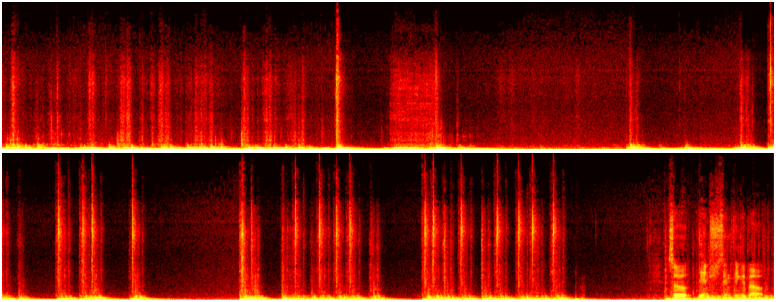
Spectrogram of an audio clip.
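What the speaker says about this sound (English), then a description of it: "let me put a sheet of paper in and I'll give a little demo of how this works" A Smith-Corona mechanical typewriter has a sheet of paper fed in, then is typed on close up: bursts of sharp key clacks and heavier thunks in uneven runs, broken by brief pauses.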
